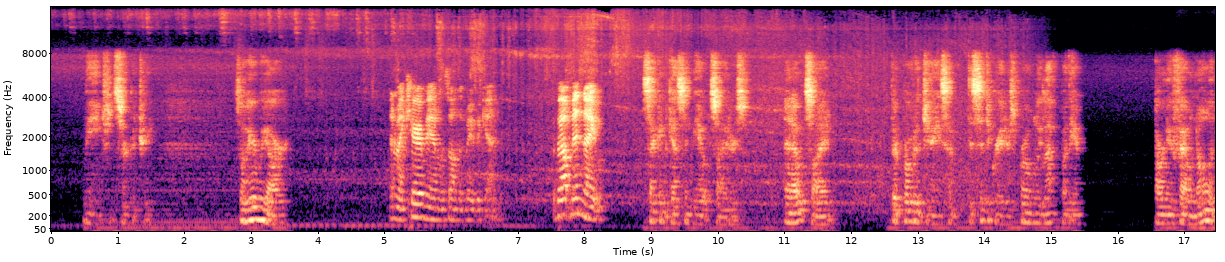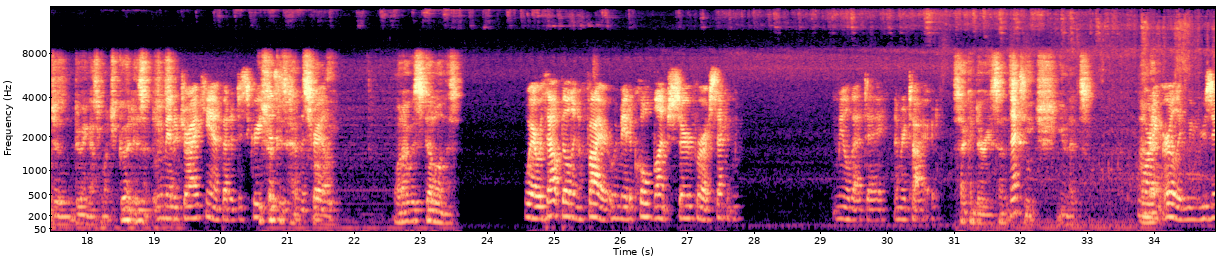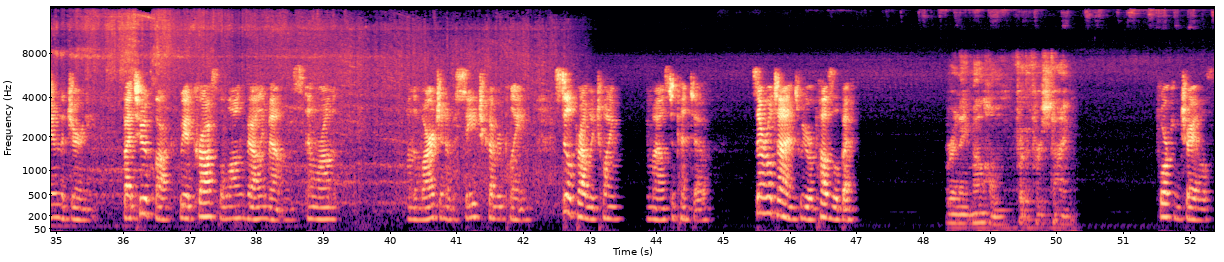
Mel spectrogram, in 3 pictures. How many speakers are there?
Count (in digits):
2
